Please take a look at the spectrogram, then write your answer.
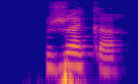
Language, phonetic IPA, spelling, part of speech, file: Polish, [ˈʒɛka], rzeka, noun, Pl-rzeka.ogg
